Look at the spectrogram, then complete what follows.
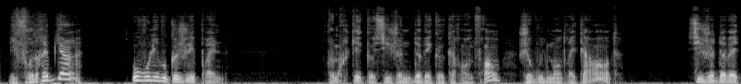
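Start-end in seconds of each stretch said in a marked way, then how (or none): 0.1-2.2 high-pitched, exasperated character voice; cornered dealer pleading his case, much higher; exasperated protest. A narrator's reading. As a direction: protest helplessly, pitch leaping up. Cornered dealer answers an indignant buyer.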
